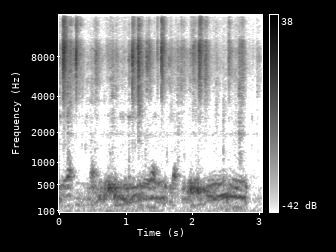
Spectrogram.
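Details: Drawn-out, throaty pigeon coos in two sustained rolling phrases, ending abruptly near the third second.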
